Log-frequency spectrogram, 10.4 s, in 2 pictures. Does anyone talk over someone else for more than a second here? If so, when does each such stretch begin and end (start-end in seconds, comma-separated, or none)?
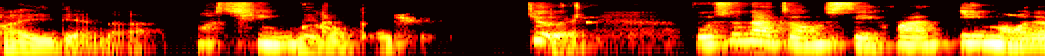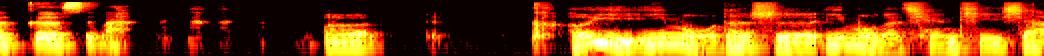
none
